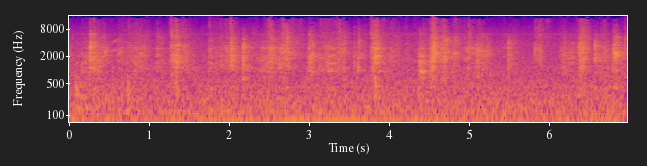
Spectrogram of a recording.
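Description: Hands rummaging through folded paper slips in a wooden bowl: faint, irregular rustling and crinkling of paper with light clicks.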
